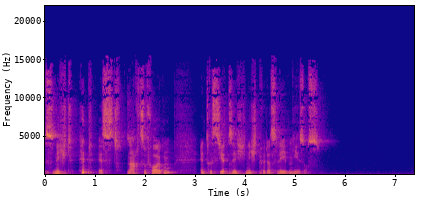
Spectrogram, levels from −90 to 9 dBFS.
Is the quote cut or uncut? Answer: cut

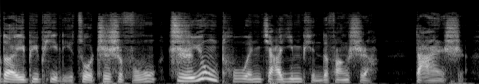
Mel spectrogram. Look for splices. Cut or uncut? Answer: cut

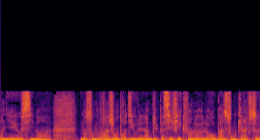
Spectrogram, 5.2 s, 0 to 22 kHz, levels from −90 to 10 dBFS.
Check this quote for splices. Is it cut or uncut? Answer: uncut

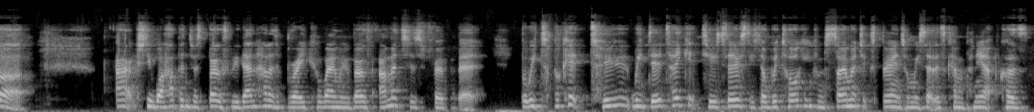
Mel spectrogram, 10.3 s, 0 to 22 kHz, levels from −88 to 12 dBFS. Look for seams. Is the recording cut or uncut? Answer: uncut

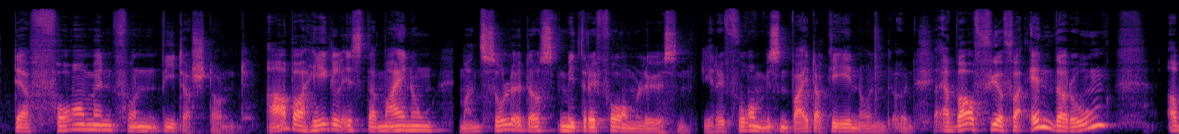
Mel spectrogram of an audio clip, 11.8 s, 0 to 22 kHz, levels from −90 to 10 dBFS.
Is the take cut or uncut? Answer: cut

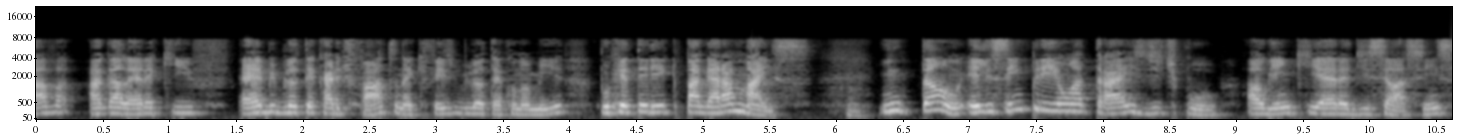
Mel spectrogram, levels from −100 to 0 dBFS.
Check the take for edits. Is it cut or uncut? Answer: uncut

